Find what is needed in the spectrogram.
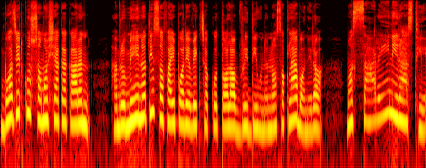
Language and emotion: Nepali, sad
